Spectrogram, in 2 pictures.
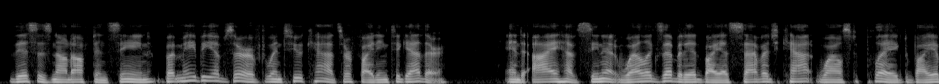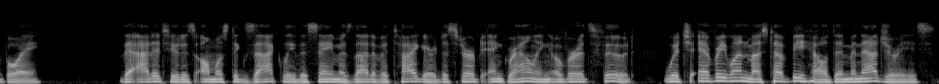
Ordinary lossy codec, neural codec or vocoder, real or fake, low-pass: Opus, 32 kbps; none; real; 7.2 kHz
